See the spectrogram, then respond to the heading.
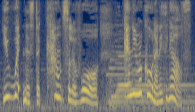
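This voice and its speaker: A woman's voice: a little high, sing-song, normal speed, music in the background. An actress playing a thoughtful, inquisitive female adventurer in a fantasy video game. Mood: curious, pondering.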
